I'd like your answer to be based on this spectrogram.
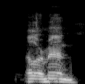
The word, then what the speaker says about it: Bellarmine: Is it Bellarmine? – Bellarmine. Yeah. Bellarmine.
